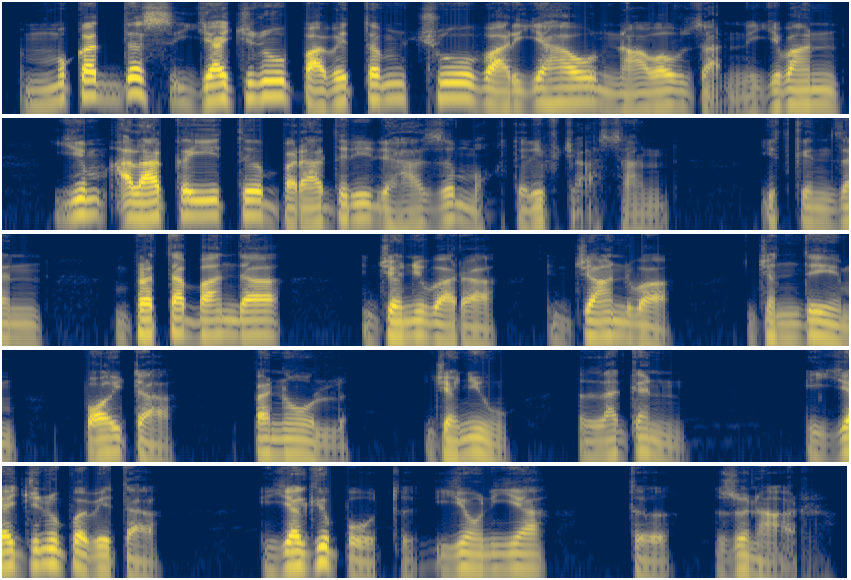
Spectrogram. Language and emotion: Kashmiri, neutral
